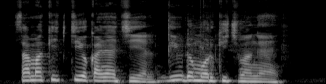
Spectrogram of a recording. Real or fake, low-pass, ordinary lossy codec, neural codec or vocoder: real; none; none; none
